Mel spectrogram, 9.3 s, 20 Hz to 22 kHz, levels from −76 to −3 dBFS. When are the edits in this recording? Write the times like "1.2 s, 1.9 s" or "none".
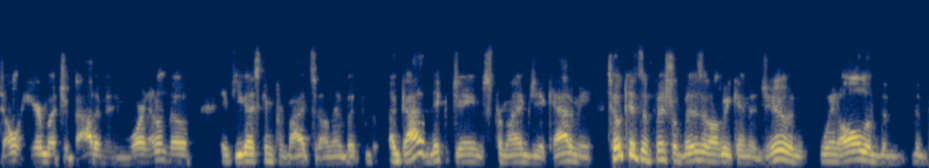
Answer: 2.1 s, 3.2 s, 3.8 s, 4.2 s, 4.9 s, 6.0 s, 7.2 s

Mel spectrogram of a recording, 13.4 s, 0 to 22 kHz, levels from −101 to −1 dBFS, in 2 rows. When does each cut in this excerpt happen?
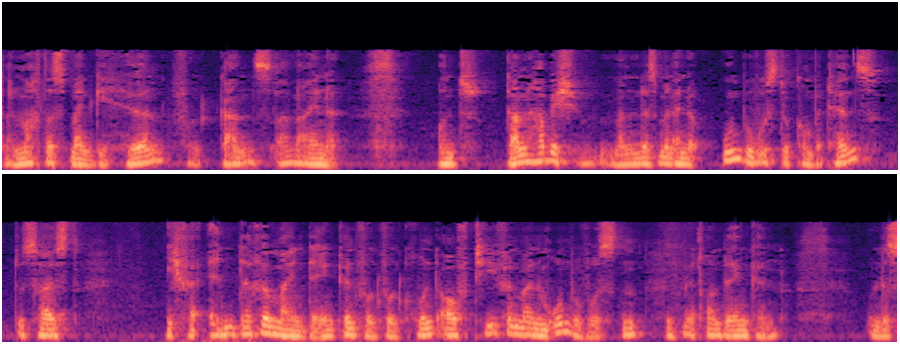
3.7 s, 5.0 s, 9.6 s, 11.7 s

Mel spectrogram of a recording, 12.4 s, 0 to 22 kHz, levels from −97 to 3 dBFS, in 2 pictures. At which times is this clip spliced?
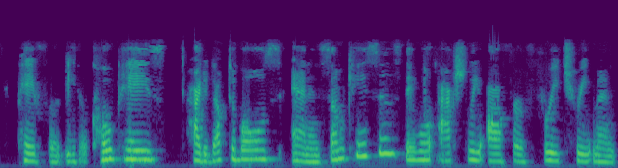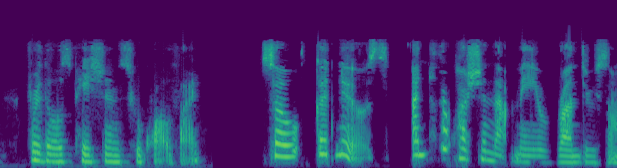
none

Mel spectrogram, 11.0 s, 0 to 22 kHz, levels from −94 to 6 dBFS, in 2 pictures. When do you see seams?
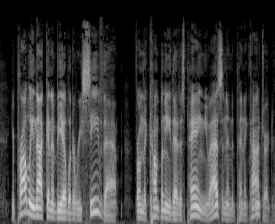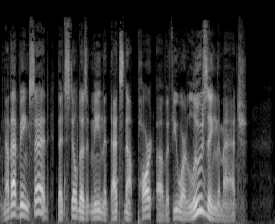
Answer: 2.5 s, 6.6 s

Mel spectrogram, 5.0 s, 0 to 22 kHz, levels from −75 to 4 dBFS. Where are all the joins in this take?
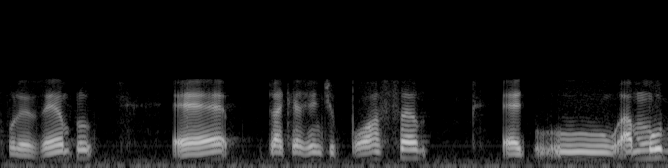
3.9 s

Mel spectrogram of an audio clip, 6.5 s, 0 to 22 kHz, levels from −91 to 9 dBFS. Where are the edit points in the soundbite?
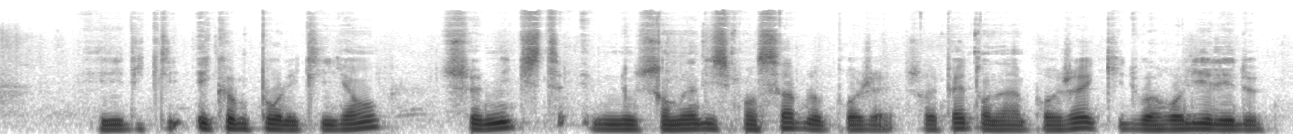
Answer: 5.5 s

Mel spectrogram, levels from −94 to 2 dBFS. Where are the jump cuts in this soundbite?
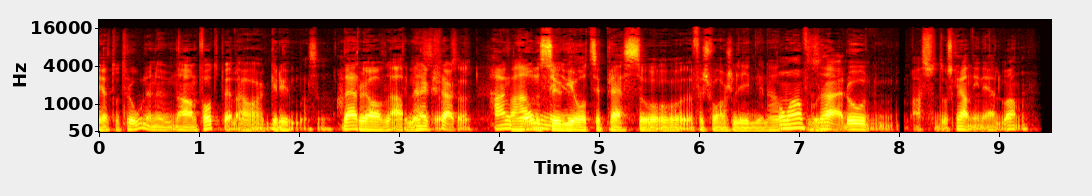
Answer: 2.6 s, 3.0 s, 7.1 s, 8.0 s

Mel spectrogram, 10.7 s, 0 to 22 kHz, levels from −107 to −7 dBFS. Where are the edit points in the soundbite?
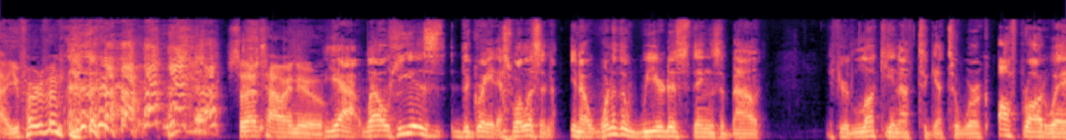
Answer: none

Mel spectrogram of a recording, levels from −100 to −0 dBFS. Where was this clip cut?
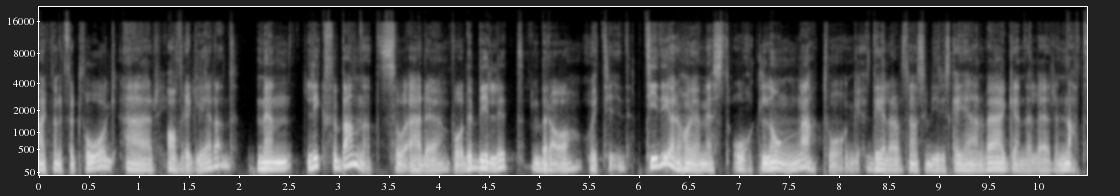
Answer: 6.0 s

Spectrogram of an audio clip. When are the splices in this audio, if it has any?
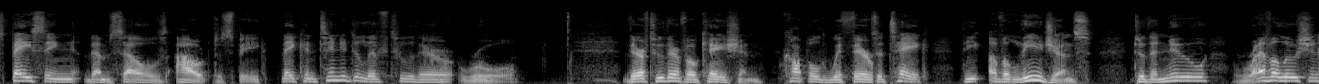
2.1 s, 2.8 s, 3.9 s, 6.5 s, 6.8 s, 7.8 s, 8.7 s, 9.9 s

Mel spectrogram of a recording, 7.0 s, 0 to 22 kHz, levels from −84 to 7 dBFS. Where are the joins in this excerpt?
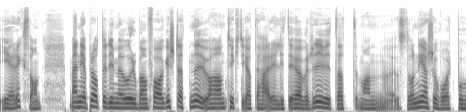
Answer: none

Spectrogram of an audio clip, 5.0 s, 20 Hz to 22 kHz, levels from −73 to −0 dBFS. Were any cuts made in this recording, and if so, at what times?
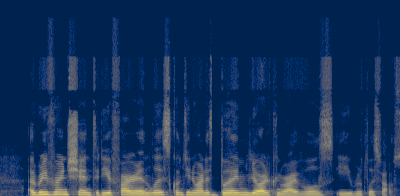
2.6 s, 3.5 s

